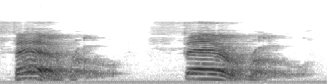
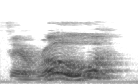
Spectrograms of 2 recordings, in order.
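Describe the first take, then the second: First: PHA-raoh, first syllable high and loud, then falling; corrected demo stressing PHA in "Pharaoh". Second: Pha-RAOH, second syllable high and loud; wrong-way demo, slow "Pharaoh" stressed on RAOH; stress on last syllable. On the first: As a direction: hit "Pha" hard in "Pharaoh" and drop the rest. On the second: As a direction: swing the weight onto the end of "Pharaoh". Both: Shown as a demonstration. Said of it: "not Pharaoh".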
